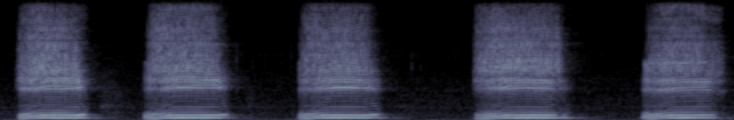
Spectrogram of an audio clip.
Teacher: So my teeth are together tight, okay? And I'm making the sh sound, which is pretty easy to make. Sh, sh, sh, like that sound, okay? But I'm adding my voice. So I'm doing plus sh.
